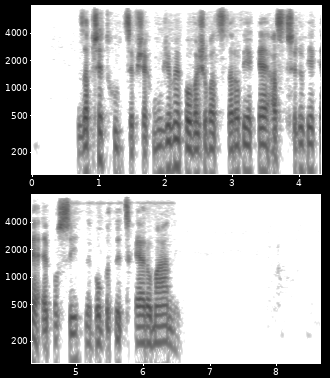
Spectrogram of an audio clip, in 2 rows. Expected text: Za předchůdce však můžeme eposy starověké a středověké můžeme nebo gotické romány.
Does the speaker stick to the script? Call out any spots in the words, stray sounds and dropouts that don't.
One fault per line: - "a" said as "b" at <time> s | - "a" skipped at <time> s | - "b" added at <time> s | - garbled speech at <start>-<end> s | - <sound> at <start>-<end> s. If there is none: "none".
- "eposy" said as "považovat" at 2.2 s
- "můžeme" said as "eposy" at 4.5 s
